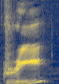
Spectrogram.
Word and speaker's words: Gris: I was informed it is pronounced Gree.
